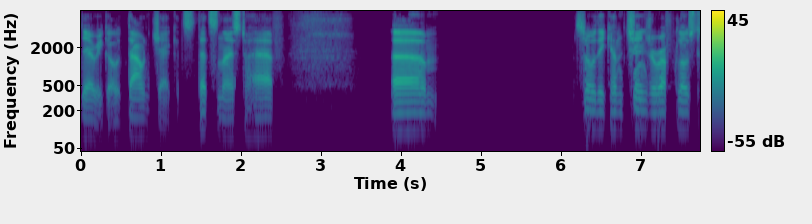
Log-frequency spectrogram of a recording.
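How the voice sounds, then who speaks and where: At a fairly slow pace, a man speaks with a Flemish accent. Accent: Flemish Dutch accent in English. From Belgium (Flanders). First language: Dutch. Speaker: gaming YouTuber. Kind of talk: gameplay commentary. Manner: hesitant, many fillers.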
